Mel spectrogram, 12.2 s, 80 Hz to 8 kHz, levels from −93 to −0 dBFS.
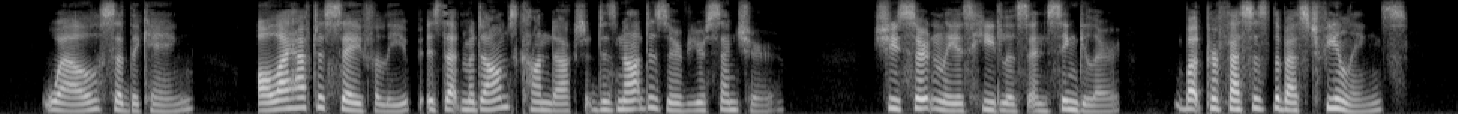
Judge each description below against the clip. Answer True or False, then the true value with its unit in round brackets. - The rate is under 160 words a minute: True (150 wpm)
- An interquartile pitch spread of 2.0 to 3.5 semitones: False (3.9 semitones)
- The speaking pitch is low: False (205 Hz)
